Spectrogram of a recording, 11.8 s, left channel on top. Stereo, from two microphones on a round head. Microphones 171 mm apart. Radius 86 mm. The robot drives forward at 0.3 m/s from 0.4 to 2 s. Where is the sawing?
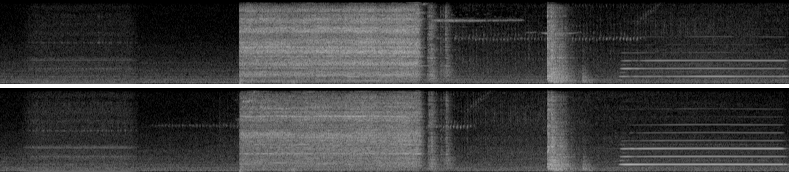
70° left (ahead or behind), 0.9 m.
